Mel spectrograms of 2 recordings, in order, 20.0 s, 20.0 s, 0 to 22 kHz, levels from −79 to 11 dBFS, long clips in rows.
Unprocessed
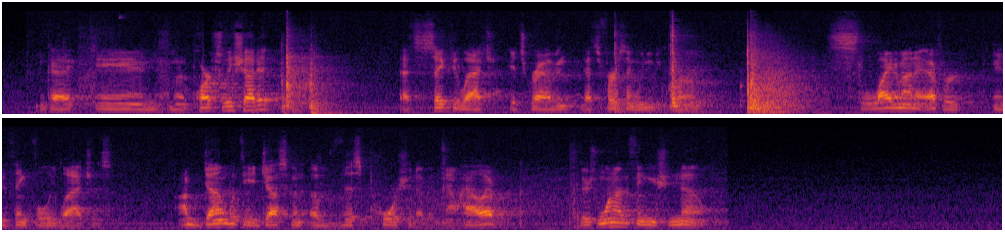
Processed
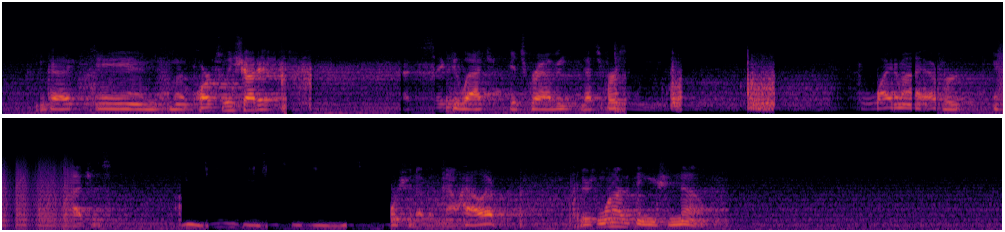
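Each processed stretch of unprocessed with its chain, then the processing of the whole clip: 2.39–4.44 s: high-order bell 1.7 kHz +13.5 dB 1 oct + slow attack 666 ms + repeats whose band climbs or falls 216 ms, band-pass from 2.8 kHz, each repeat 0.7 oct, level -10 dB
6.23–9.35 s: level held to a coarse grid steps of 24 dB + band-pass 270–2200 Hz
9.94–10.71 s: spectral contrast reduction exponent 0.2 + low-pass 5.2 kHz + compression 4:1, threshold -28 dBFS
11.79–13.90 s: slow attack 773 ms + inverse Chebyshev band-stop 440–1600 Hz, stop band 60 dB
whole clip: low-pass 1.4 kHz 12 dB/octave; comb 5.4 ms; compression 1.5:1, threshold -32 dBFS

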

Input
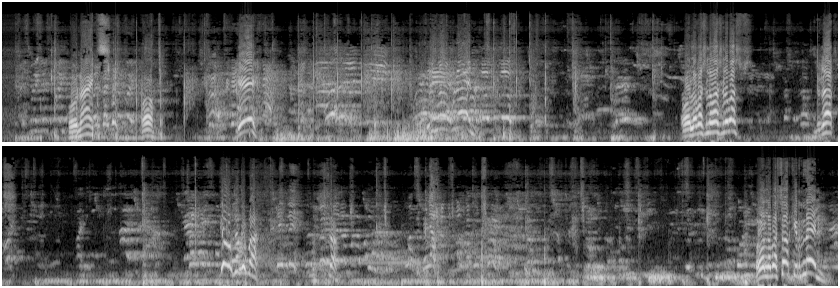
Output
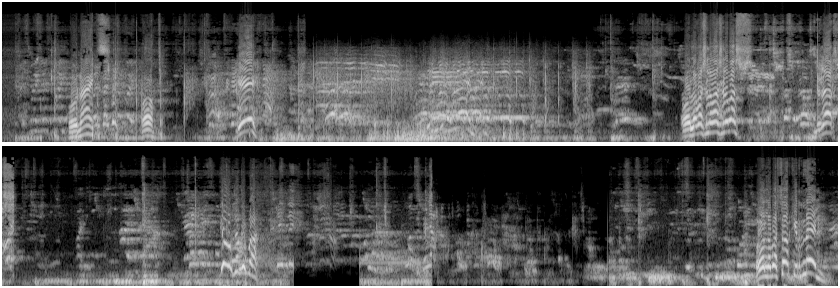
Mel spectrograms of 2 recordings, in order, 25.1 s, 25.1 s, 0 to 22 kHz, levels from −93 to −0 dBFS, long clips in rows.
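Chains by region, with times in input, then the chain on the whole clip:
4.54–8.86 s: low-pass 4.2 kHz 24 dB/octave + delay 202 ms -4.5 dB
10.38–12.71 s: high-pass 680 Hz 6 dB/octave + level flattener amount 70%
14.21–14.87 s: bass shelf 190 Hz +7 dB + comb 7 ms, depth 87%
16.90–17.90 s: high-pass 1.3 kHz 24 dB/octave + compression, threshold -36 dBFS
18.98–21.64 s: resonances exaggerated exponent 1.5 + LFO band-pass saw down 1.9 Hz 500–2200 Hz
whole clip: none

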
